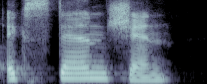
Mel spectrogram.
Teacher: The syllable stress is in the middle, extension.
